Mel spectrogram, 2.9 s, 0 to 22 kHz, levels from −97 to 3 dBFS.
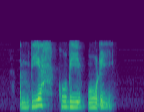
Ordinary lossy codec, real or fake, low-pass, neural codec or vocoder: AAC, 48 kbps; fake; 5.4 kHz; vocoder, 22.05 kHz, 80 mel bands, HiFi-GAN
